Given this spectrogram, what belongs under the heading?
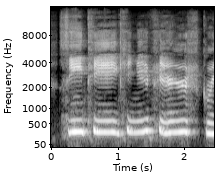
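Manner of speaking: high, monotone put-on whine; exaggerated high-pitched griping; mock complaining. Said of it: "I should complain and be like".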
